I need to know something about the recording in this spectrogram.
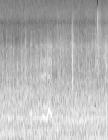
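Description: A goat bleating once, faint and brief, with a wavering pitch, over quiet outdoor background with a few small faint clicks.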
